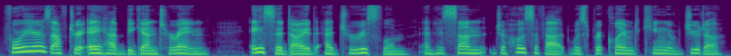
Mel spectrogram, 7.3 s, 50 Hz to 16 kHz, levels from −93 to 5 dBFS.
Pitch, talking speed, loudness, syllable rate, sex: 180 Hz, 165 wpm, -19 LUFS, 5.0 syllables/s, female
